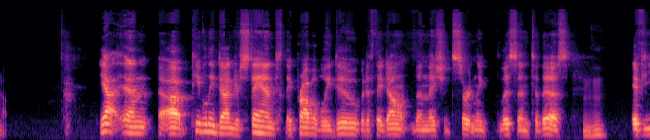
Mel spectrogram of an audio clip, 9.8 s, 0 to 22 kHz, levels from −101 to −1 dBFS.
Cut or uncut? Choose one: uncut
